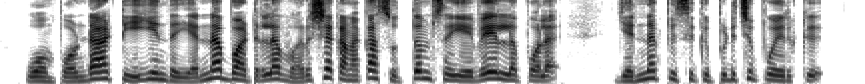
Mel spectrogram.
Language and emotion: Tamil, disgusted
